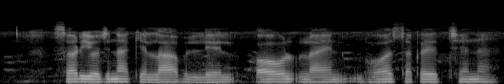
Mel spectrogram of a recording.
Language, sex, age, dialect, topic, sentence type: Maithili, male, 18-24, Southern/Standard, banking, question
